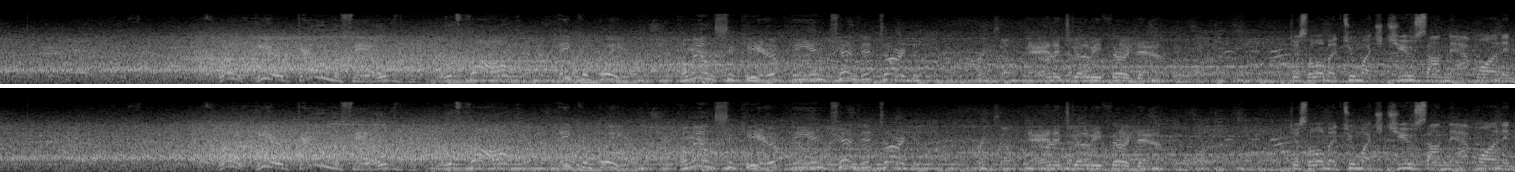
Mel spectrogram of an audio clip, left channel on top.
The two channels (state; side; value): normal; both; correlation 0.47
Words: Throw here down the field. Will fall. Incomplete. Khalil Shakir, the intended target. And it's going to be 3rd down. Just a little bit too much juice on that one,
